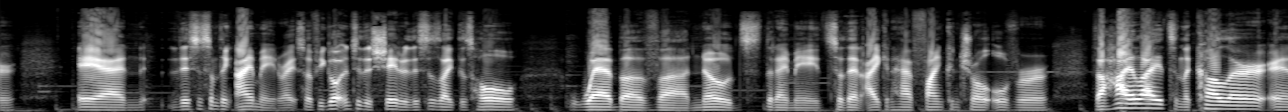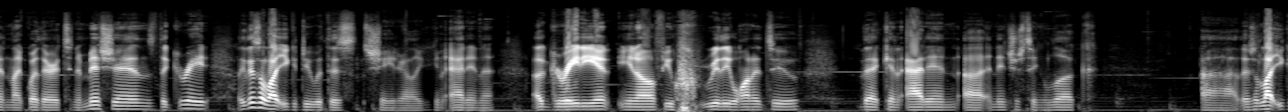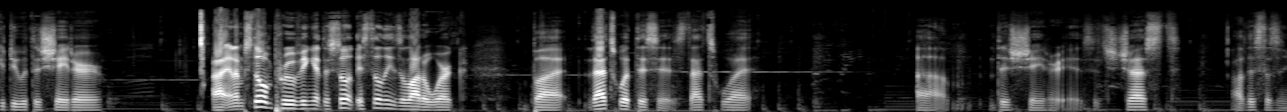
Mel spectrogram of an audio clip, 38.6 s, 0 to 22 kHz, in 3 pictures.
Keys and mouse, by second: 0.1 middle click, 1.9 click, 3.0 click, 3.2 Tab, 4.4 middle click, 9.0 Tab, 11.0 middle click, 14.4 middle click, 17.2 click, 18.7 shift+middle click, 19.1 middle click, 20.0 click, 21.6 shift+middle click, 25.6 click, 28.5-30.3 drag, 30.9-32.7 drag, 33.2 click, 35.8 shift+middle click, 37.6-38.6 drag.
